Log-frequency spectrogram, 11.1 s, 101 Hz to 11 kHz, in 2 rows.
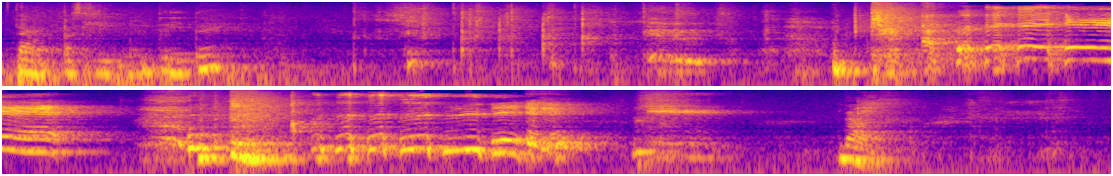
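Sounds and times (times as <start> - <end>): small child laughing: 4.6 - 9.2.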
